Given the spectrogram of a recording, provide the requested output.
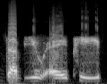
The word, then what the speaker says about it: WAP: It's an acronym, WAP, but it's pronounced as one word.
